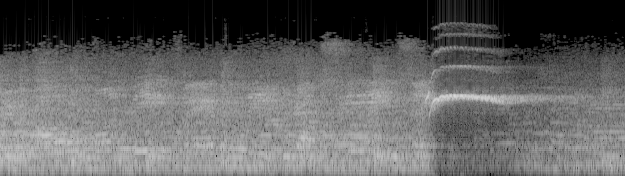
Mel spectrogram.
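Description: Background music, cut about four seconds in by a single loud, high-pitched signal tone lasting under a second: the signal that ends a cutting run.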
